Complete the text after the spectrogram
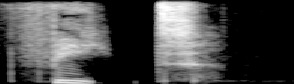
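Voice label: "feet", British English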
